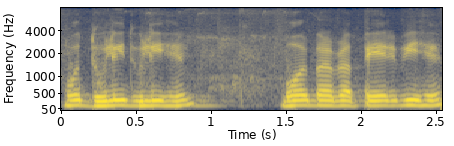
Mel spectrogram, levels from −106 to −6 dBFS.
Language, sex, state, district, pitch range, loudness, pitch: Hindi, male, Arunachal Pradesh, Lower Dibang Valley, 140-150 Hz, -13 LUFS, 145 Hz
